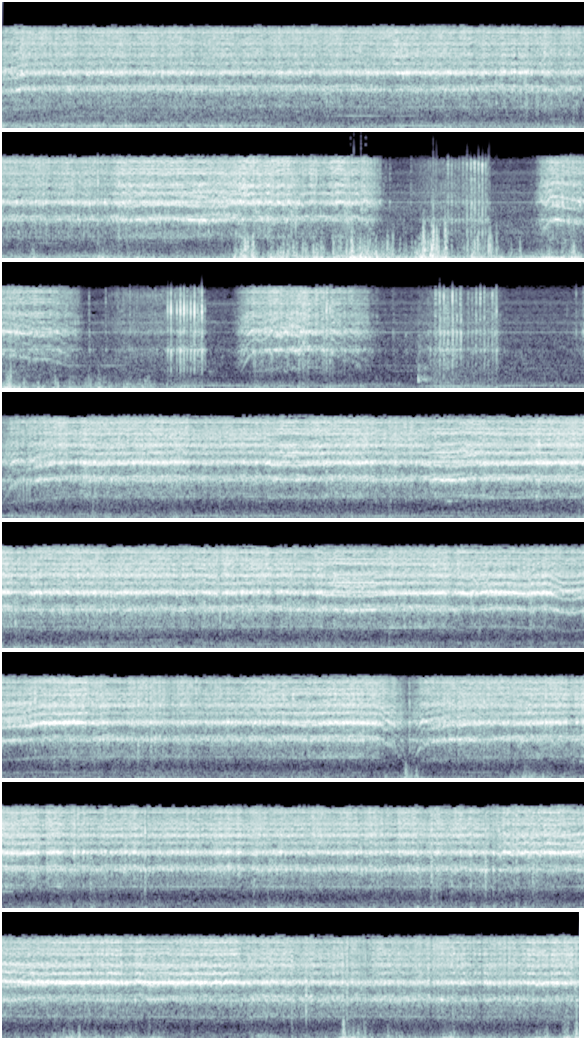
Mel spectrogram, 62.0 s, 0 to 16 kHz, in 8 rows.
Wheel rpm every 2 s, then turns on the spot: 160, 170, 170, 170, 170, 160, 70, 60, 50, 70, 40, 40, 160, 160, 160, 170, 170, 170, 160, 150, 170, 160, 130, 170, 170, 170, 170, 160, 170, 170, 170.
16-18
